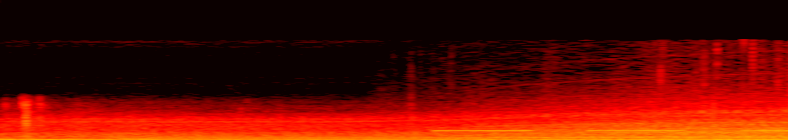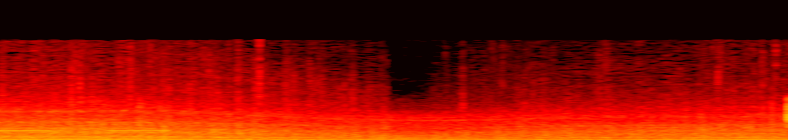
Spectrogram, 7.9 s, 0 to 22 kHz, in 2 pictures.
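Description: Reversing alarm of a telehandler in Farming Simulator 17 at night, a steady series of evenly spaced beeps over a loud, continuous diesel engine drone, no talk.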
